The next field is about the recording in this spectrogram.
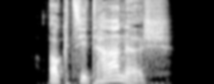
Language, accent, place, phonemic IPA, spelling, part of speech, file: German, Germany, Berlin, /ɔktsiˈtaːnɪʃ/, Okzitanisch, proper noun, De-Okzitanisch.ogg
- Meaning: Occitan (Romance language)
